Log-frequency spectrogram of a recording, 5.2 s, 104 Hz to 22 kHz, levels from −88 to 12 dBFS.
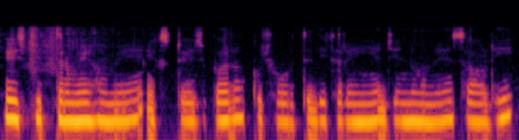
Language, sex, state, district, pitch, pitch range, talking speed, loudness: Hindi, female, Haryana, Rohtak, 220 Hz, 215-230 Hz, 150 wpm, -15 LUFS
